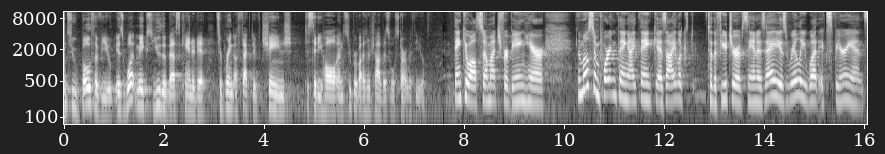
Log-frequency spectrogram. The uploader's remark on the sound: KQED Live: A San Jose Mayoral Candidates Forum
